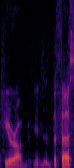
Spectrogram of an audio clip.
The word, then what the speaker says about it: Huron: How do you pronounce his name, like Huron? Is it the first name, Luft or... It's Luft, yeah. And Huron, yeah.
